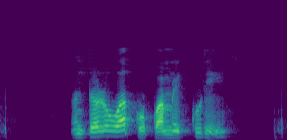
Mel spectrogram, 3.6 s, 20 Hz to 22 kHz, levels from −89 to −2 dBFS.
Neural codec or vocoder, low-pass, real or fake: none; 5.4 kHz; real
